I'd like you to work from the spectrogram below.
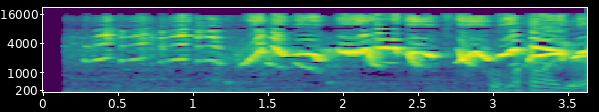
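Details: Singing nightingale: a rapid run of bright slurred whistles and sweeping high notes, growing louder, with a man's voice breaking in near the end.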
